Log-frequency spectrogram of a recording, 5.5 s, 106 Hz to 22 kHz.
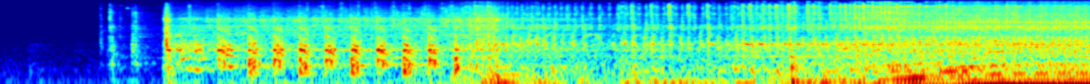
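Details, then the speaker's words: BMW N20 4-cylinder started after a valve cover gasket replacement and battery reconnection, expected to run a little rough at first from air in the fuel lines: quick cranking catches, stumbles briefly, then settles to a smooth, steady idle. Normal start. "alright let's connect the battery and start it up it's gonna run a little rough in the beginning and it actually might set a check engine light so you can clear with your code reader just because of the air in the fuel lines what it should staple out after a few seconds"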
